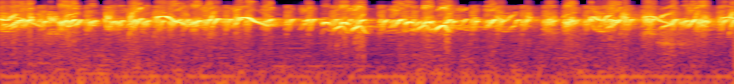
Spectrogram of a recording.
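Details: Busy brown-throated sunbird lure sound: thin, high, wiry twitters flow in a dense, steady ribbon of squeaks, with a soft low hum in the background.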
